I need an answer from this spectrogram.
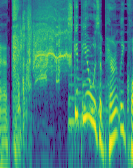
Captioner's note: Longus screeches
